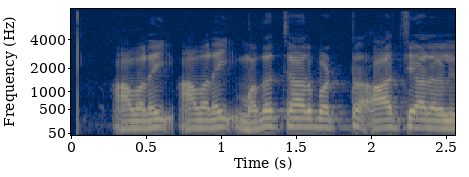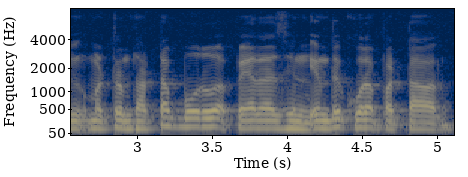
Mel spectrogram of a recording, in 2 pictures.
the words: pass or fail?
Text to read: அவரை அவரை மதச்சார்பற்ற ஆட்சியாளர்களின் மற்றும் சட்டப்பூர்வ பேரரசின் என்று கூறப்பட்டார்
pass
